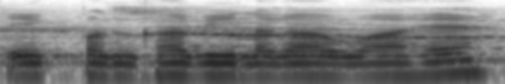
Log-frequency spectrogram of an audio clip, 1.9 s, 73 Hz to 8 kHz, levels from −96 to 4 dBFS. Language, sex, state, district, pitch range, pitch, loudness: Hindi, male, Uttar Pradesh, Shamli, 115-120 Hz, 120 Hz, -16 LUFS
